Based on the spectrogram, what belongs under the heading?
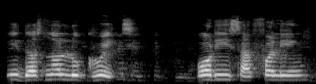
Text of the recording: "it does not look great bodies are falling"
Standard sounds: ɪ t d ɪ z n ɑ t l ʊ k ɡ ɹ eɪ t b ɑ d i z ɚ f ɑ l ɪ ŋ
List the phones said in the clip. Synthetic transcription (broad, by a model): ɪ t d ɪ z n ɑ t l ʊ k ɡ ɹ eɪ t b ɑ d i s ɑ f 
